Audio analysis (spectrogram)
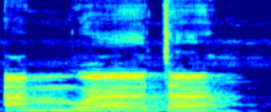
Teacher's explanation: Sekali lagi, yang tertulisnya tan, karena kita berhenti di sini, kita bacanya amwata, ta dengan panjang 2 harokat.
